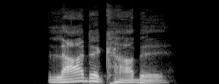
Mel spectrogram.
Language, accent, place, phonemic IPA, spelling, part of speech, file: German, Germany, Berlin, /ˈlaːdəˌkaːbl̩/, Ladekabel, noun, De-Ladekabel.ogg
- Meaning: charging cable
